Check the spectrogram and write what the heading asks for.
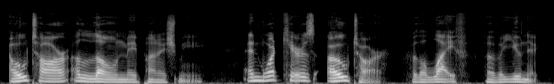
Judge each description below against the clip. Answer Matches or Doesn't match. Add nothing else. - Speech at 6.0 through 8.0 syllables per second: Doesn't match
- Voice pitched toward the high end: Doesn't match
